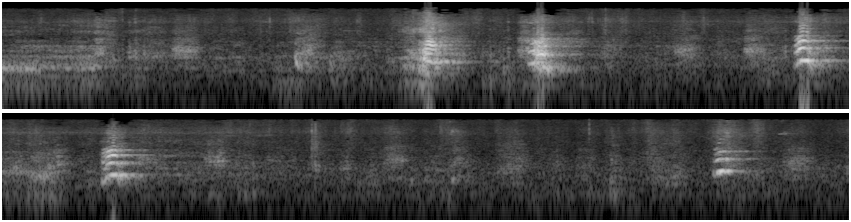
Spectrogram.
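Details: Playful barking from a young male Cane Corso, nine months old, romping with Entlebucher and Appenzeller females; scattered sharp barks and yelps every second or so, some doubled, amid scuffling.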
